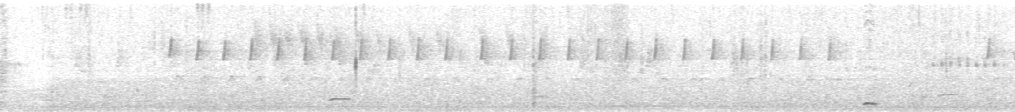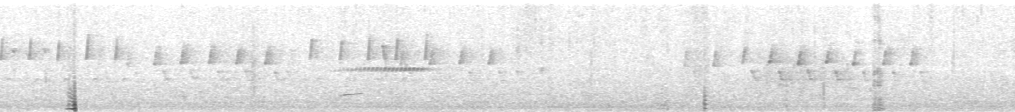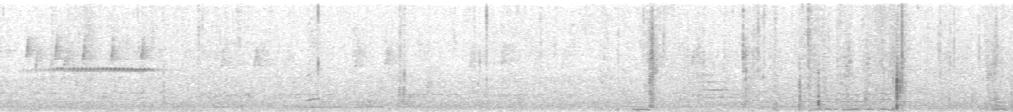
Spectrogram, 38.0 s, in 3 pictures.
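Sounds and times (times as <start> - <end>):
bird chirping: 2.1 - 11.0, 11.6 - 19.0, 25.7 - 27.4.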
